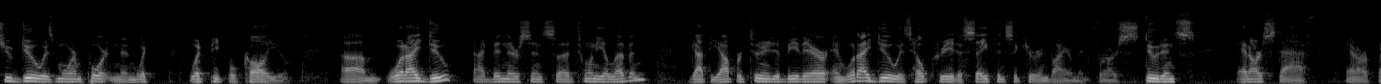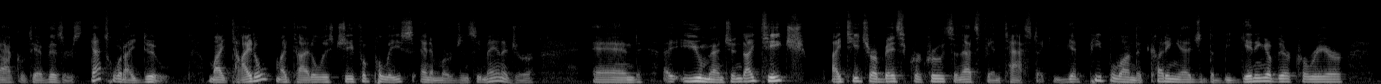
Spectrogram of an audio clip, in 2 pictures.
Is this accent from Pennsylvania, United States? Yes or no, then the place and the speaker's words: no; South Florida, United States; now in Gainesville, United States; I grew up in South Florida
